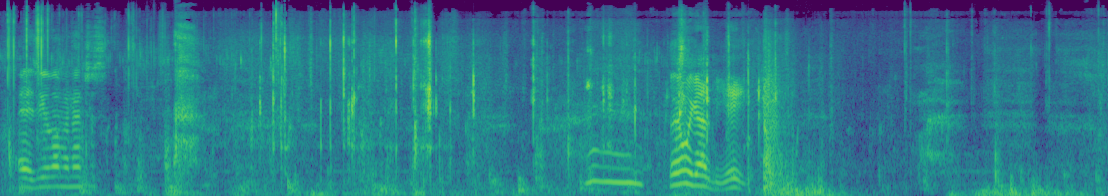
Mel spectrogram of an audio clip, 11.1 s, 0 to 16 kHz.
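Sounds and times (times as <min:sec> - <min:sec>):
wind on microphone: 0:07.6 - 0:08.6, 0:09.7 - 0:11.0.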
